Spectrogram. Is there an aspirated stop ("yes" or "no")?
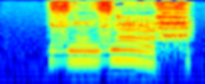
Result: no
